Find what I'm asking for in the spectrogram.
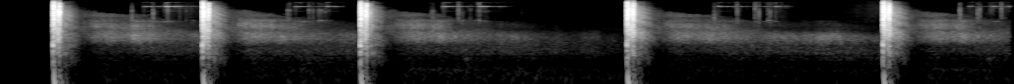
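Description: Five loud unsuppressed gunshots from the Terran Tactical rifle in the Ghost of Tabor video game, single sharp cracks spaced about one to two seconds apart, each followed by a short fading echo tail.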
